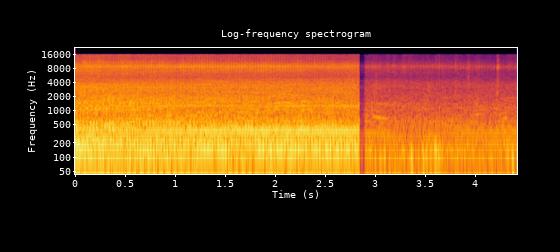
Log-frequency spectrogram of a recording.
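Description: Motor scooter engine running steadily close by. It cuts off abruptly about three seconds in, leaving a quiet outdoor background.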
